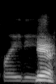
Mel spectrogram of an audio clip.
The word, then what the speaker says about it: Fredes: the best Punisher game my last name is pronounced Fredy by the way oh is it is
